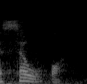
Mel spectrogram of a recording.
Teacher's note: السين المفتوحة في كلمة سوطة، كثير من الناس يخطئ فيها يقول صوطة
